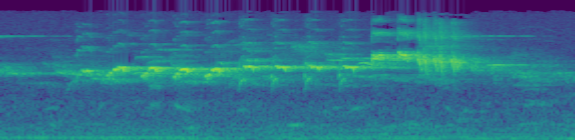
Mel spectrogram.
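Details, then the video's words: Song thrush song delivered as a rapid series of short, chirpy notes repeated many times at an even pitch, ending in a brief higher flourish; close and clear with little background. "The Voice, Song Thrush"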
